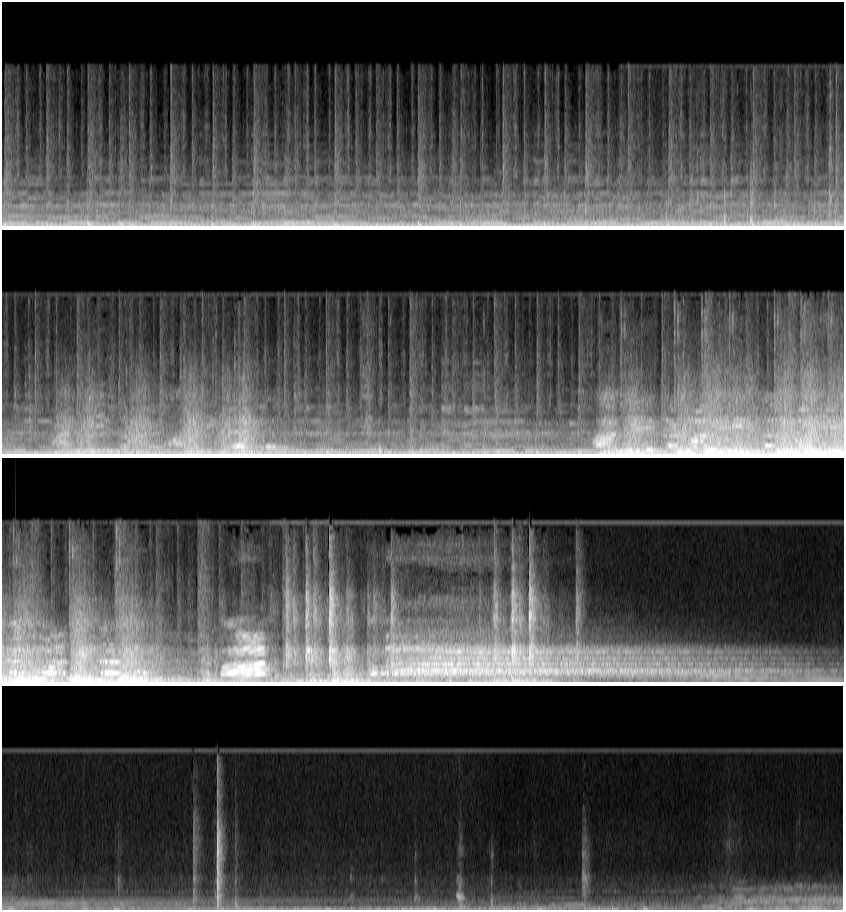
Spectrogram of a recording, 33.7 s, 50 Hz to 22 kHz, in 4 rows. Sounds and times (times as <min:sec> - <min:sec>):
Music: 0:00.0 - 0:33.6.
